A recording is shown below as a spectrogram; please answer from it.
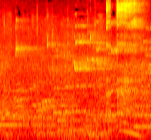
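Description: A basketball being dribbled on a hardwood gym floor, with voices in the gym around it.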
